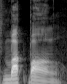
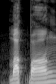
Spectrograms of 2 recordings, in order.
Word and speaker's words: mukbang: it mukbang uh I was told that it's mukbang mukbang is how you pronounce it Elizabeth looked into what mukbang means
